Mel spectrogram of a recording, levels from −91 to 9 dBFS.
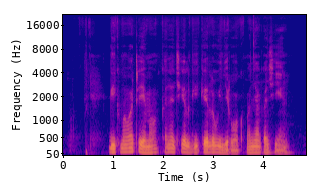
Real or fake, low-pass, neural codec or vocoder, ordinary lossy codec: real; none; none; none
